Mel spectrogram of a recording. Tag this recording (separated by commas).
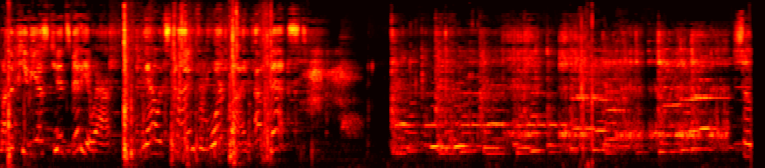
Speech, Music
